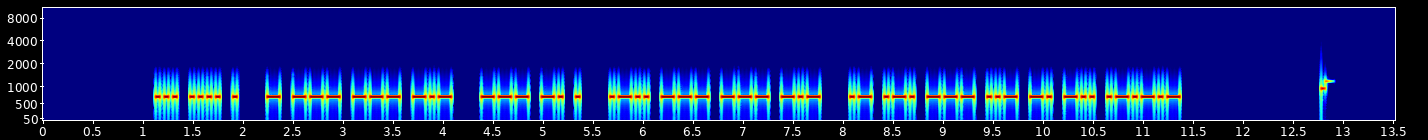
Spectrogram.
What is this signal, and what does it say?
Morse code, heard as a keyed tone, about 28 wpm, 700 Hz. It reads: SHE TOOK ONE LOOK AROUND.
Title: Sentences from Top 600 Words 28wpm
